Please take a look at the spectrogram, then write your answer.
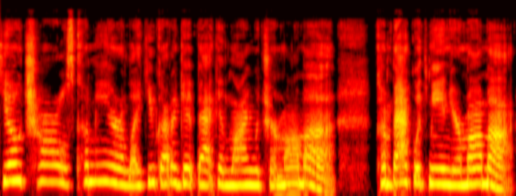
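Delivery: high, acted call to a kid; calling over. Man calls boy back to his mama, calling over.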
